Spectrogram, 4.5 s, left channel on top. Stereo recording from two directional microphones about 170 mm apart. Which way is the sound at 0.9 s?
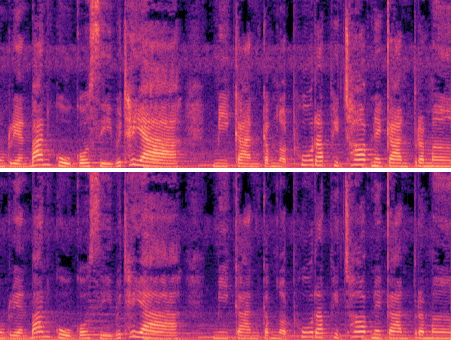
30° right (ahead or behind).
